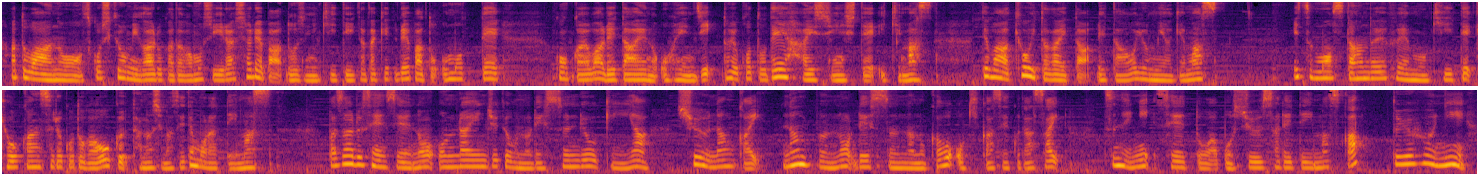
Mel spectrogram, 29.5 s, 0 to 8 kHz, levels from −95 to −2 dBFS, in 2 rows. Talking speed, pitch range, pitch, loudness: 370 characters per minute, 145-185 Hz, 160 Hz, -26 LUFS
